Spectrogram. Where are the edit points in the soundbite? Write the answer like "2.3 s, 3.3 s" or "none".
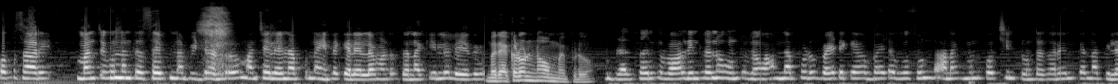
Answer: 4.8 s, 5.8 s

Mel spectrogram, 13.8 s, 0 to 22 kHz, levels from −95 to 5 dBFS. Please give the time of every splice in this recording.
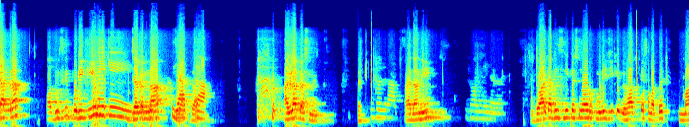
7.1 s

